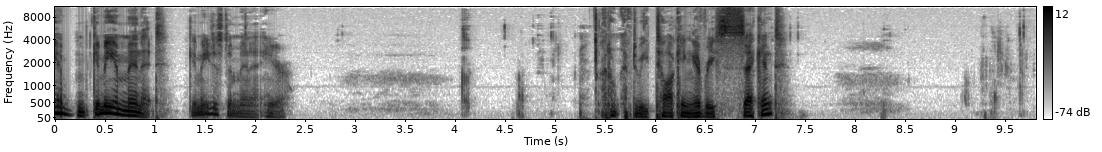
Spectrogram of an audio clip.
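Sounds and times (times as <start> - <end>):
speech: 0.0 - 2.4, 5.5 - 7.4
faint hum: 0.0 - 9.7
slurping and swallowing coffee: 4.1 - 5.5, 9.1 - 9.7.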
